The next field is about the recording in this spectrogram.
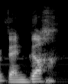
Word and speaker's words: Van Gogh: Jill, speaking of Amsterdam, a certain famous birthday for an artist named Van Gogh, or Van Gogh, as they pronounce it, and a big birthday for one of our favorite game shows, Jeopardy.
